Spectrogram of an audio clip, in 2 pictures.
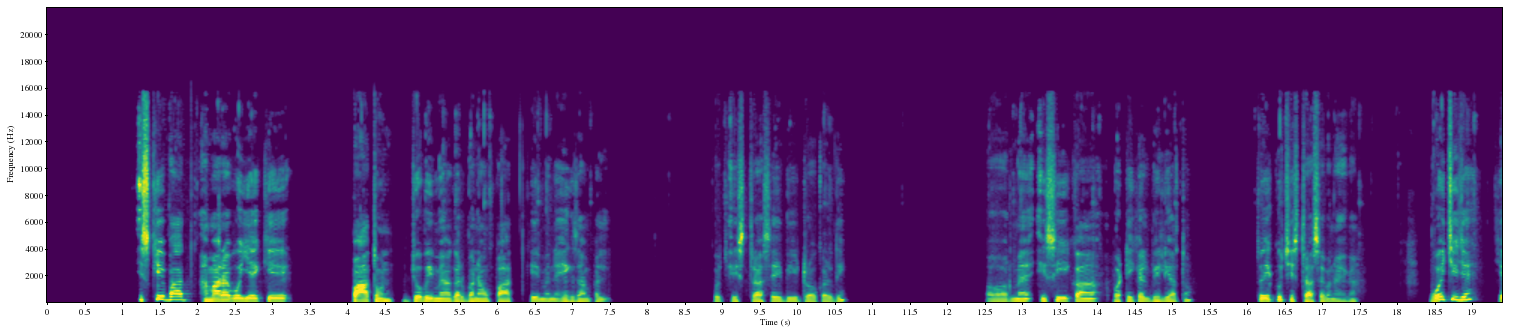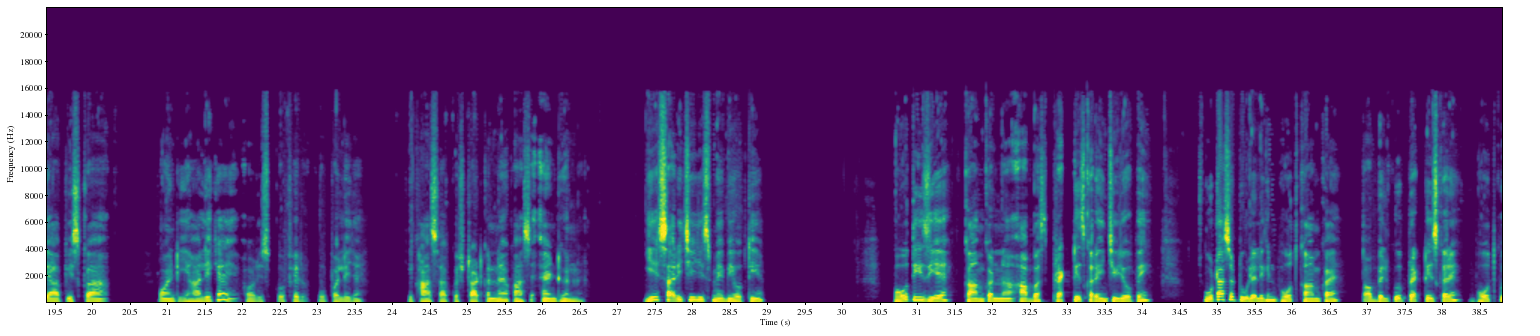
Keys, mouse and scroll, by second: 5.2 right click, 5.8-9.0 drag, 12.9 right click, 13.9-33.3 drag, 38.2 click, 38.2 right click.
